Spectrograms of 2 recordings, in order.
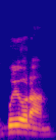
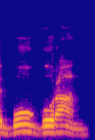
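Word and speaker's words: Göran: buran erickson okay and there are two dots on the o so this pronunciation is bhuyran all right otherwise in english we can say bo goran okay right so professor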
